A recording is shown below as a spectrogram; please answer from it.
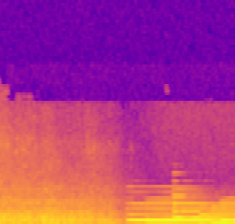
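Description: A soft hiss fading away, then a little over a second in, a Steinway grand piano starts playing, several notes sounding together and ringing on.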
